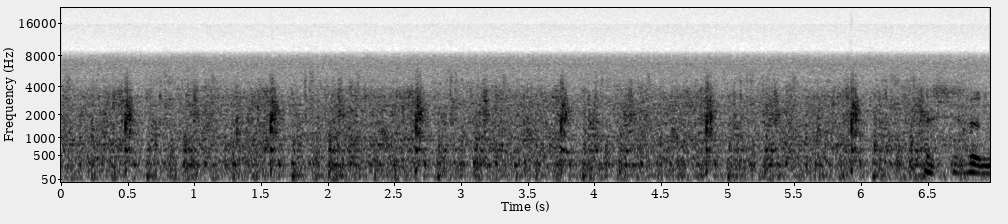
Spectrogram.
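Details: Miele Novotronic T294C condensing tumble dryer running: dry scraping rasp about once a second with each drum turn over motor hum; worn humidity sensor brushes with base contacting drum rim, brushes to be replaced.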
